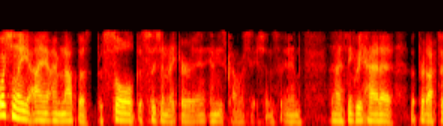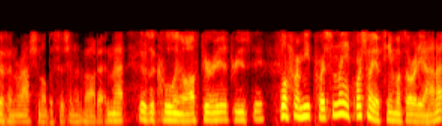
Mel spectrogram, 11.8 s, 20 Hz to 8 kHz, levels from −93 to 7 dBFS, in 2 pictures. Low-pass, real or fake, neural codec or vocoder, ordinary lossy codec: 7.2 kHz; fake; codec, 16 kHz, 2 kbps, FreqCodec, larger model; AAC, 16 kbps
